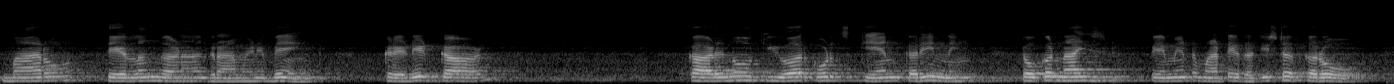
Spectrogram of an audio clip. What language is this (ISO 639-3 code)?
guj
